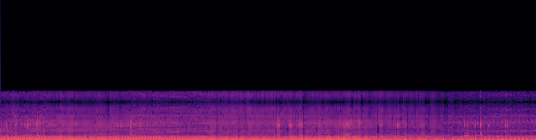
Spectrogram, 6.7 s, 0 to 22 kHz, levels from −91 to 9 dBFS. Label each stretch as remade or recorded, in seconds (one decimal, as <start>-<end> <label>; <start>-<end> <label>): 0.0-0.6 recorded; 0.6-1.4 remade; 1.4-2.6 recorded; 2.6-5.5 remade; 5.5-6.7 recorded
